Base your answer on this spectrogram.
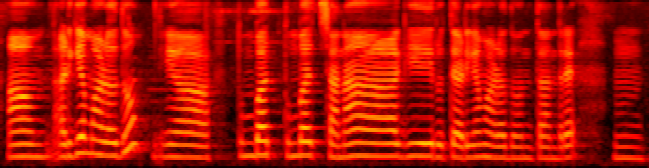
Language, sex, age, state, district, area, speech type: Kannada, female, 18-30, Karnataka, Tumkur, rural, spontaneous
